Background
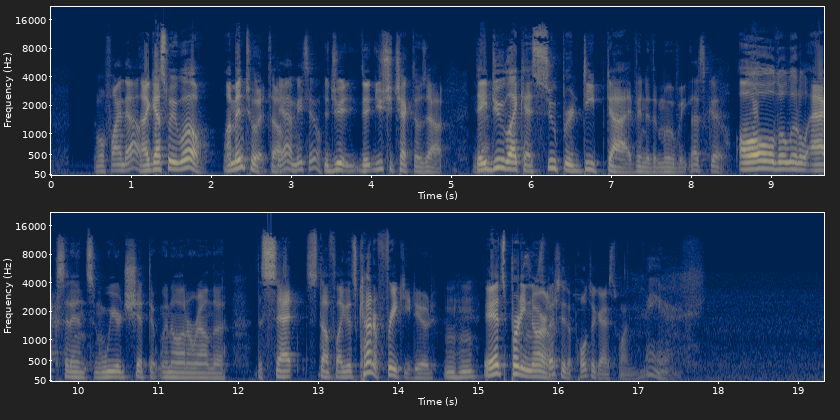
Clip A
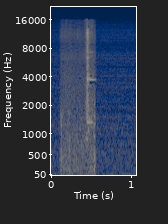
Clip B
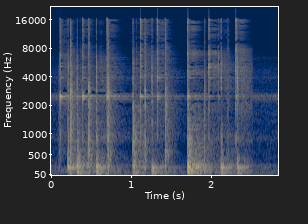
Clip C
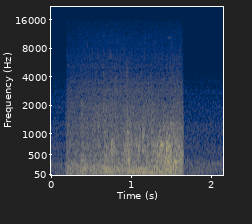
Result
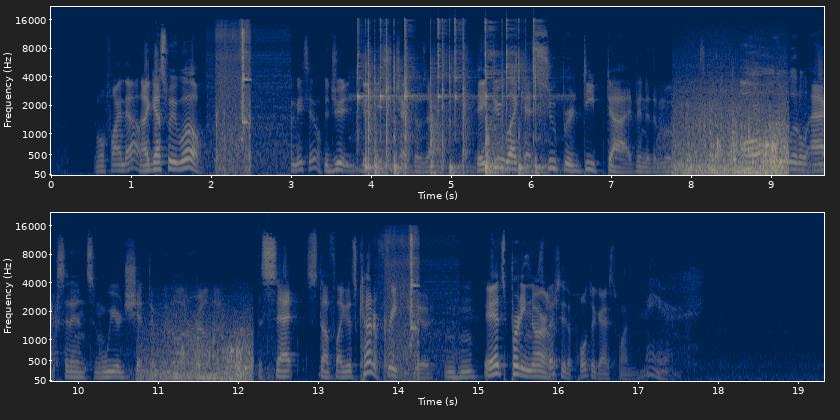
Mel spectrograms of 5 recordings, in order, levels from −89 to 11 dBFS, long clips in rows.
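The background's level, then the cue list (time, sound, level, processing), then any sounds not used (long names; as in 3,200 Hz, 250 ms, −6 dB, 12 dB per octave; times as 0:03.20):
background −11.5 dB
0:01.94: overwrite with A −5.5 dB
0:03.72: mix in B −8 dB
0:07.57: mix in C −3 dB
0:10.54: mix in C −13.5 dB + low-pass filter 2,400 Hz 6 dB per octave
0:13.71: mix in A −9 dB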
